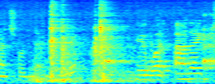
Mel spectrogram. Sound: plates clanging drowns out speech

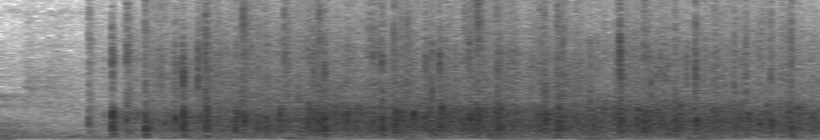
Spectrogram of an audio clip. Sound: applause

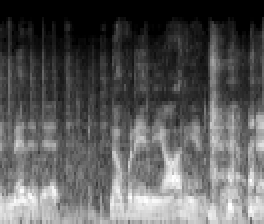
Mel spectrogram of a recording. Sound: laughs

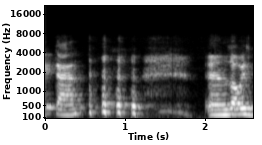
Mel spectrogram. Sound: laughter

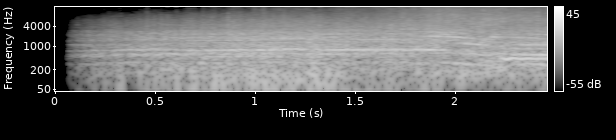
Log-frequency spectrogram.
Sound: engine sounds

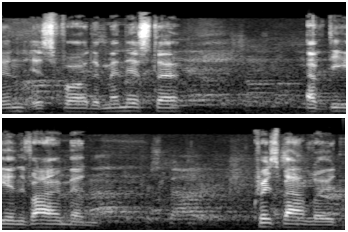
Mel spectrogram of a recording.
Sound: speaking in French

